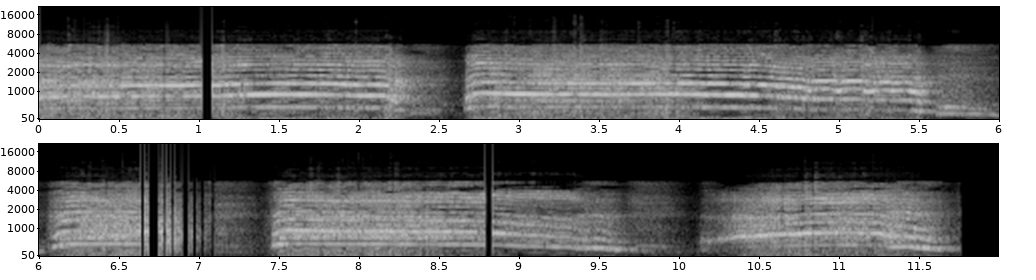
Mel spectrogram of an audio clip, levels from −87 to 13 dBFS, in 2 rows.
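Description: Audio packets likely failed to reach the headphones in time, a Bluetooth dropout, so the output cut to silence and resumed further on. Gaps appear at 1.01 to 1.09 s (about 70 ms), as a scattered cluster of holes totalling about 255 ms between 6.63 and 7.10 s, and at 8.78 to 8.83 s (46 ms), each with abrupt or briefly faded edges.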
